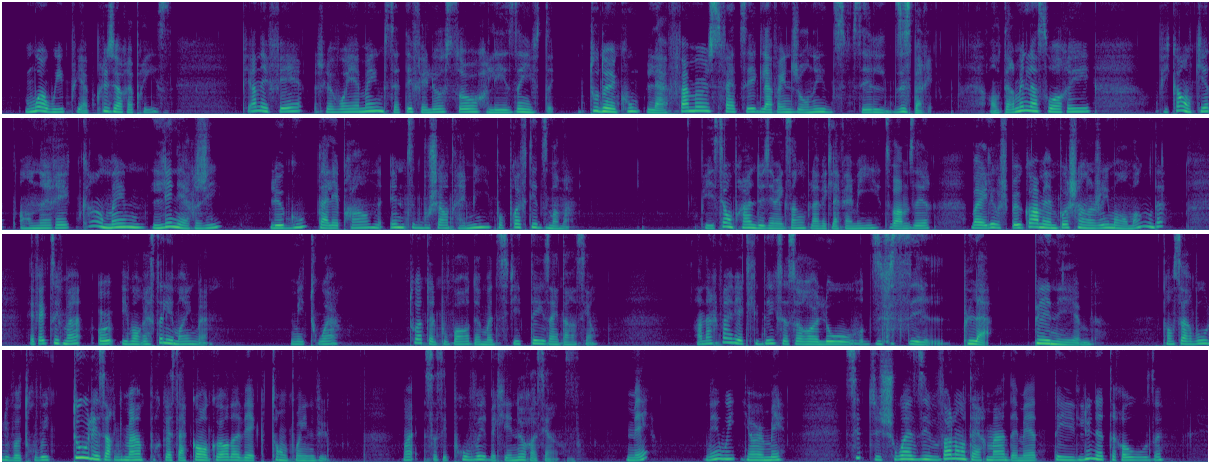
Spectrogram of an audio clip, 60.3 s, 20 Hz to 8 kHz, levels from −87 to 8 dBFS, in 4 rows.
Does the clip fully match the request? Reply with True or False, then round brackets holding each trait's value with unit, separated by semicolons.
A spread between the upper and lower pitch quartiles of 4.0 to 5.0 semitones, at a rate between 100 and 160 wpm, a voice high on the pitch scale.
True (4.3 semitones; 150 wpm; 205 Hz)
